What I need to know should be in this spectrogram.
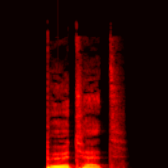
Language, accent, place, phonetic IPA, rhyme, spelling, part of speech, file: German, Germany, Berlin, [ˈbøːtət], -øːtət, bötet, verb, De-bötet.ogg
- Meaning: second-person plural subjunctive II of bieten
